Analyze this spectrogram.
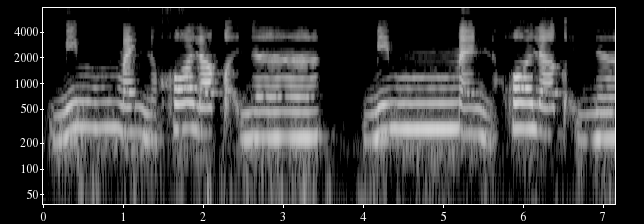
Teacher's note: Dekat mim ni kena baca dengung sebab dia mim syaddah.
